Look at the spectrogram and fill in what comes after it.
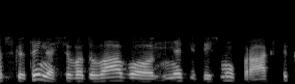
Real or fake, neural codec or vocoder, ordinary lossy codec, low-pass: real; none; AAC, 32 kbps; 3.6 kHz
